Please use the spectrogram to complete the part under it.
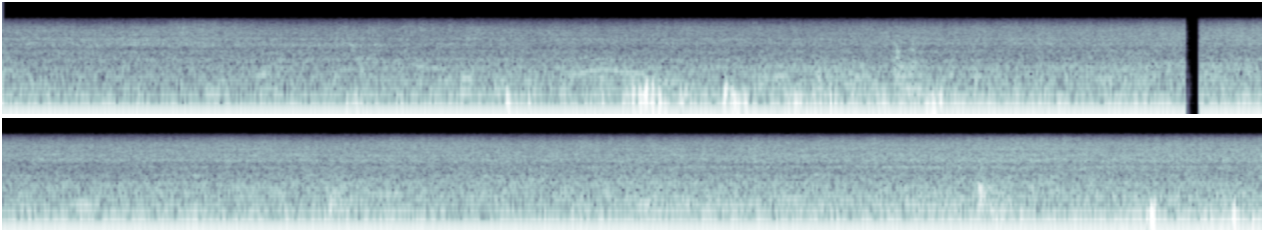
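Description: A steam locomotive rumbles as it slowly approaches.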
